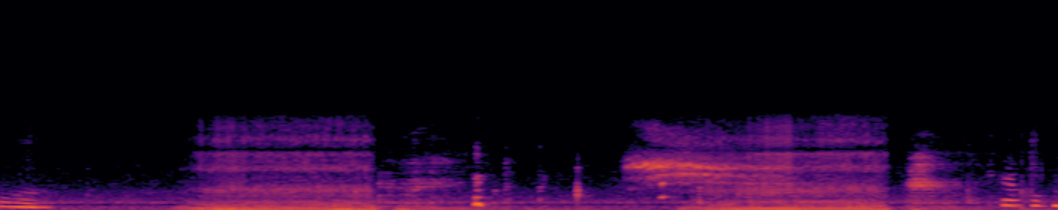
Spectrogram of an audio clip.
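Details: Female puppy asleep on owner with her eyes open, snoring: two drawn-out breaths with a buzzing, whistling quality, quiet room noise and a faint voice behind.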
